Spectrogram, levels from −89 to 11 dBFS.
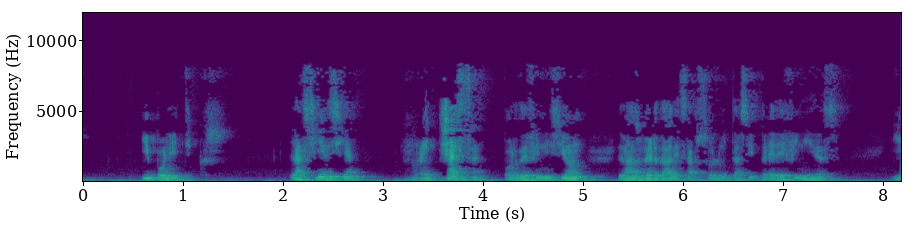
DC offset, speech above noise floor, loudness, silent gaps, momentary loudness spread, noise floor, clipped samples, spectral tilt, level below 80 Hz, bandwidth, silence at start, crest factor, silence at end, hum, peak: under 0.1%; 26 dB; -30 LUFS; none; 19 LU; -55 dBFS; under 0.1%; -6 dB/octave; -46 dBFS; 8.8 kHz; 0 s; 22 dB; 0 s; none; -8 dBFS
